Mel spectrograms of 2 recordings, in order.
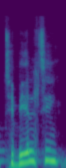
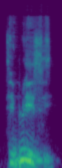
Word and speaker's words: Tbilisi: Tbilisi. Tbilisi.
